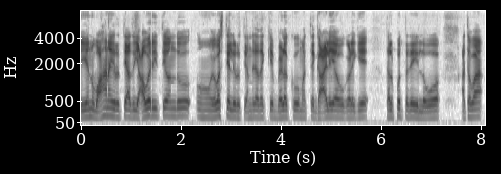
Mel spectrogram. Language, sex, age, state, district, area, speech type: Kannada, male, 30-45, Karnataka, Dharwad, rural, spontaneous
